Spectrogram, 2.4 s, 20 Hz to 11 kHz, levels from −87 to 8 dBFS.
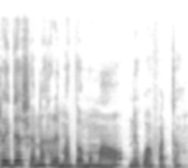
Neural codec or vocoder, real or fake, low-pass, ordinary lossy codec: vocoder, 44.1 kHz, 128 mel bands every 256 samples, BigVGAN v2; fake; 9.9 kHz; none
